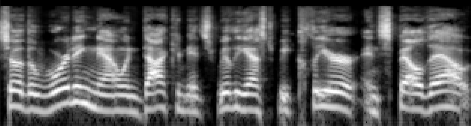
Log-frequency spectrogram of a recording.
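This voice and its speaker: In an American accent, a man speaks with a high pitch and ordinary pitch variation at a moderate pace. The recording is very clean, with a silent background. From upstate New York. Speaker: tech company CEO. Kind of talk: interview.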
